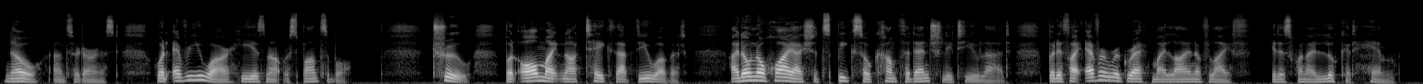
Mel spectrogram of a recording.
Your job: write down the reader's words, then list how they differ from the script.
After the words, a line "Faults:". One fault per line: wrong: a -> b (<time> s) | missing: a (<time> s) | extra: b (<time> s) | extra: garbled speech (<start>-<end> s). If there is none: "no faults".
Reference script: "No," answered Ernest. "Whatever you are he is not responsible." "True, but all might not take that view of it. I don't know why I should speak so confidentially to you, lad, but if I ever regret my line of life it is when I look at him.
"No," answered Ernest. "Whatever you are he is not responsible." "True, but all might not take that view of it. I don't know why I should speak so confidentially to you, lad, but if I ever regret my line of life it is when I look at him.
Faults:
no faults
